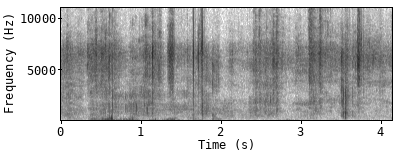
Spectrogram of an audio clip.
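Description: A dog barking a few times, fainter than the nearby voices, within the first second and a half. A few sharp clicks follow later.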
